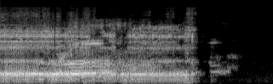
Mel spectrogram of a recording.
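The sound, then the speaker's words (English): A loud, drawn-out burp lasting about two seconds, deep and rumbling with a steady tone, ending in a short faint gurgle, with no talking over it. “I got just a couple of dribbles, but like I said, I was talking about the burp.”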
